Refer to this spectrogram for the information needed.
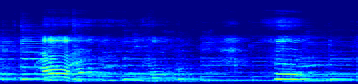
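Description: A person gives a long, drawn-out voiced yawn, the pitch sliding and wavering over several seconds, fairly loud, with a final stretched swell near the end.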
